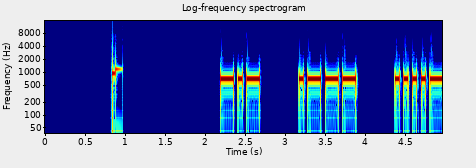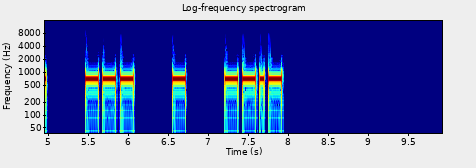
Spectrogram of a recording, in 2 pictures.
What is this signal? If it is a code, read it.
Morse code, heard as a keyed tone, about 22 wpm, spaced as for 13 wpm, 700 Hz. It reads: KJ4OTQ
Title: USA Call Signs - 6 Characters - 3x Character Spacing - 22wpm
